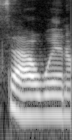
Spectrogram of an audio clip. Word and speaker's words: Samhain: So Samhain, spelled S-A-M-H-A-I-N, is pronounced Samhain or Samhain, depending on where you're from.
